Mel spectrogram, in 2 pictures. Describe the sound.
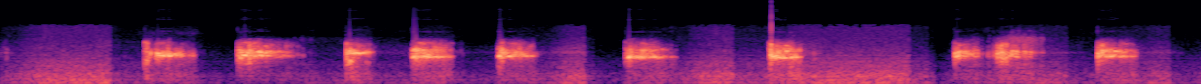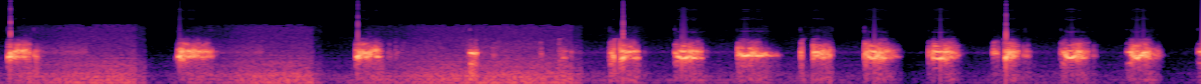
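Sharp cutting calls from a Scarlet Fever crystal friction turkey call. Many quick, loud clucks and yelps come in irregular bursts, then tighten into a fast, rapid-fire run near the end.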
